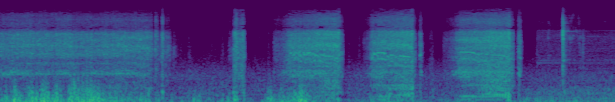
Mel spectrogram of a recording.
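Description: Cordless drill boring through the van's sheet-metal roof. It drills steadily for about the first second and a half, then runs in four short bursts as the bit works through the metal.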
